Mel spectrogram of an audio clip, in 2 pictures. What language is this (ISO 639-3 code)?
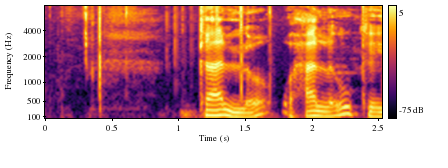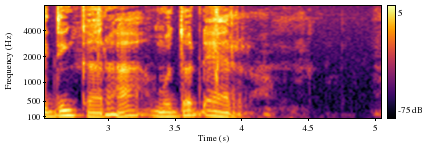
som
